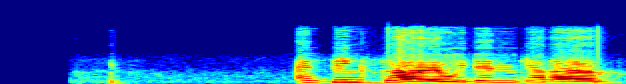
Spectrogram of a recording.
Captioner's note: voiceover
